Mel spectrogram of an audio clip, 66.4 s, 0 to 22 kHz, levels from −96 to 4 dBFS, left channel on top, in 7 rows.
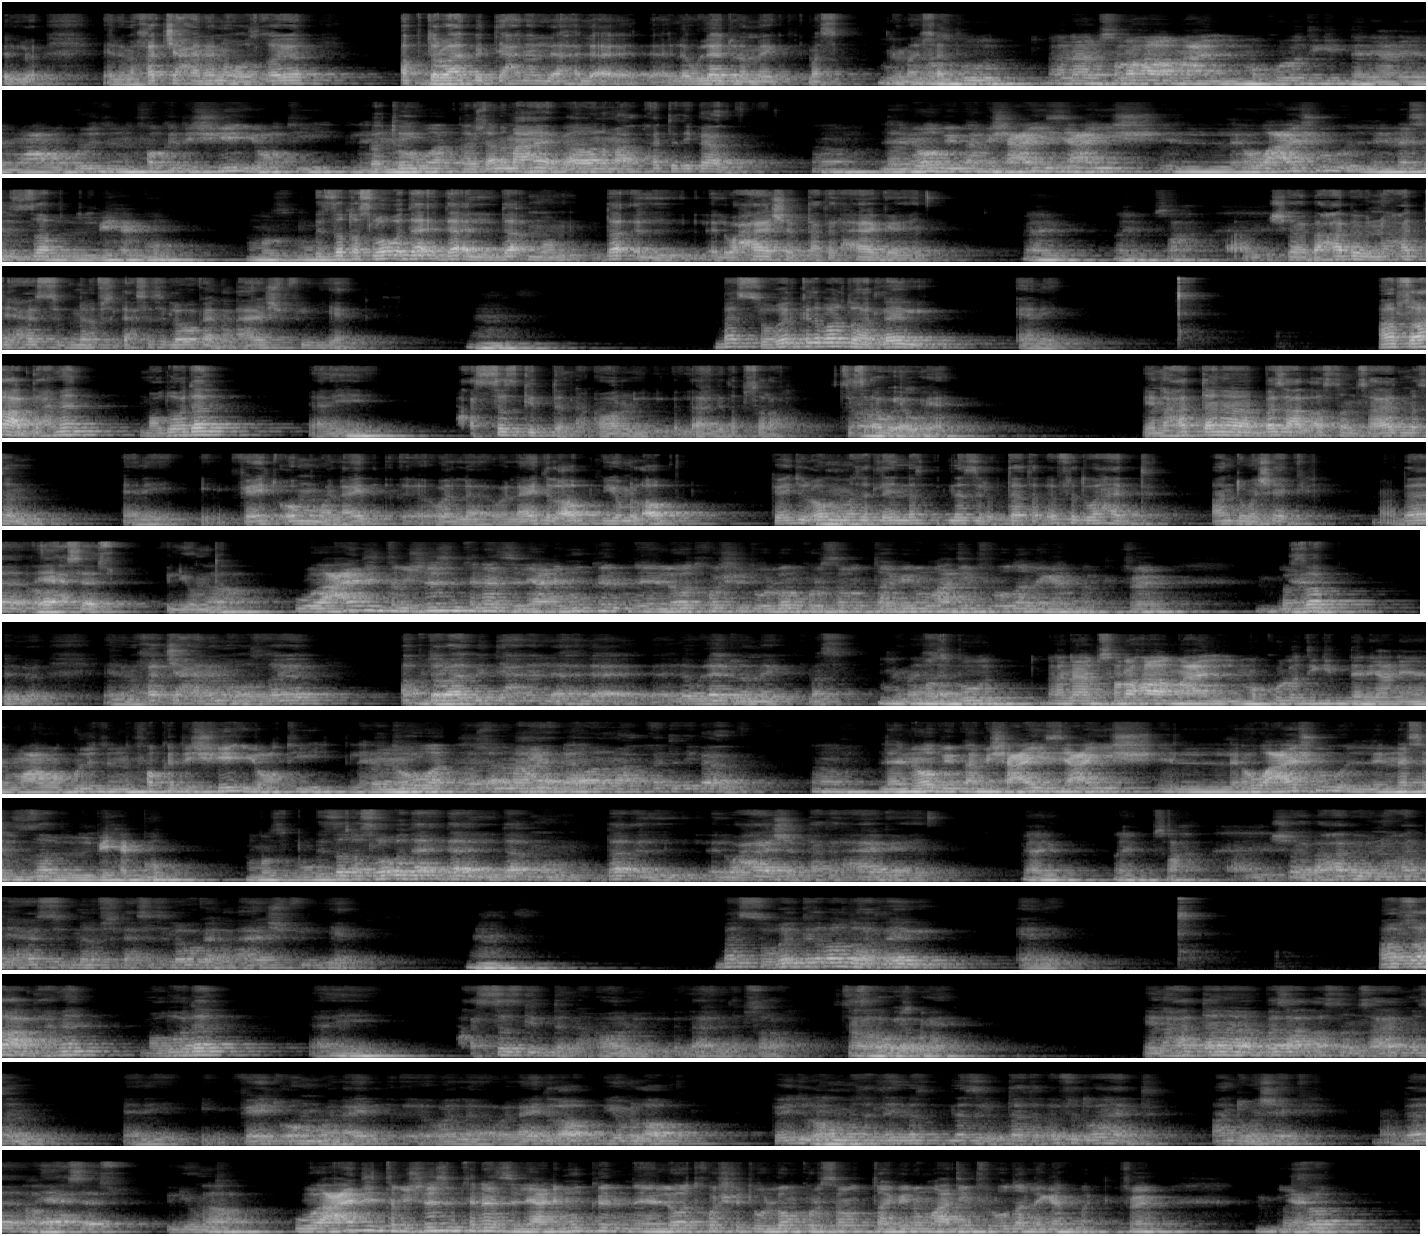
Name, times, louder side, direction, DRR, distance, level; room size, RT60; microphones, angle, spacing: voice 1, 0.0-2.1 2.7-5.6 5.9-6.3 11.9-14.4 19.0-19.4 21.0-25.2 27.1-30.8 33.2-34.7 35.2-35.6 37.7-38.6 38.9-39.4 40.0-40.5 41.0-43.2 43.6-44.3 45.6-47.7 48.3-52.0 52.6-55.1 55.5-56.1 56.6-57.7 58.1-58.4 65.5-65.8, left 3 dB, 85° left, 6 dB, 0.3 m, -32 dB
voice 2, 5.8-12.5 12.9-13.5 14.9-20.2 20.6-21.1 25.8-26.1 26.4-27.3 31.6-31.9 40.2-40.4 43.6-44.2 52.9-53.1 57.1-57.3 58.3-58.6 58.9-64.8 65.3-65.9, right 2 dB, 45° right, 4 dB, 0.3 m, -30 dB
2.1 x 2.1 x 3.1 m, 0.86 s
head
